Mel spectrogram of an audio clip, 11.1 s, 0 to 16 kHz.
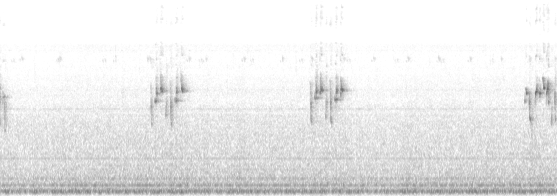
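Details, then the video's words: Pre-dawn song at 3 am from kept bulbuls of Baladrooz in Diyala, 19 August 2020: three brief clear whistled bursts with fast up-and-down notes, spaced roughly every three to four seconds, above a constant low-pitched background drone. "أجمل واحلى تغريد من طيوري علاوي نهروان من بلابل ديالى بلدروز"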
